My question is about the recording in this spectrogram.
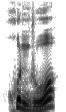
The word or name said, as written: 混浊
